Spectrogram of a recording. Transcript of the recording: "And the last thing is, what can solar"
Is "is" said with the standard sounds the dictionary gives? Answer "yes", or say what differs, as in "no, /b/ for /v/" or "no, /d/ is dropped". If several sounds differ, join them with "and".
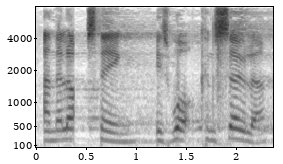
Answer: yes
